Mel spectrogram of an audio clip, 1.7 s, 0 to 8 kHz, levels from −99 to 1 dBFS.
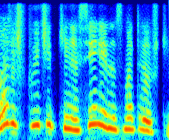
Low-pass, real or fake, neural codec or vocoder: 7.2 kHz; fake; codec, 16 kHz, 1 kbps, FreqCodec, smaller model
